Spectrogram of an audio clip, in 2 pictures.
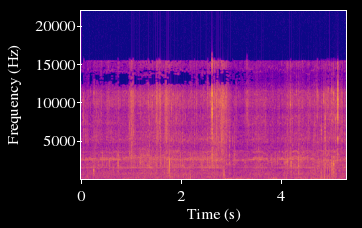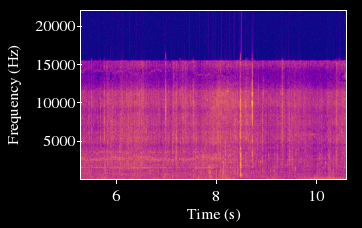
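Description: Focus Jam2 e-mountain bike riding down a dirt trail: the tyres rumble over the ground and wind buffets the action-camera microphone, with scattered sharp clicks and rattles from the bike. The sharpest click comes about eight and a half seconds in.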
